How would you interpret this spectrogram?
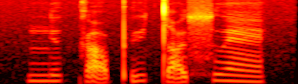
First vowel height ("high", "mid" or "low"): mid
